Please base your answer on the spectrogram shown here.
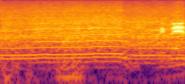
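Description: A Radical race car in iRacing brakes hard at Monza after the Lesmos, its steady engine drone holding loud under a commentator's voice, with a brief higher whine near the end.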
